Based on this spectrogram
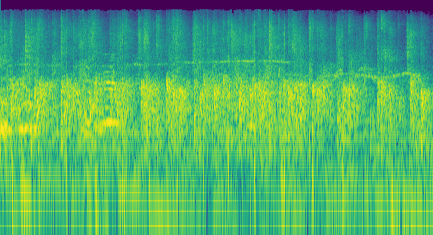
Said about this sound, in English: It's called the slow clap. I've heard about it. It's not known by everyone everywhere.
